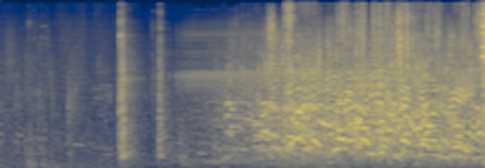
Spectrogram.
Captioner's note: crowd chattering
